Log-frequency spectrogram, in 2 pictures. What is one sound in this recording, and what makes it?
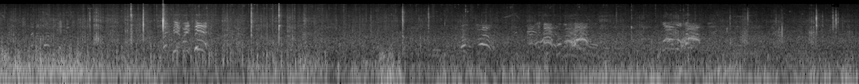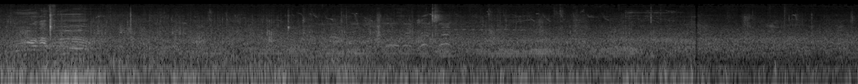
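Horses gallop across grass with thudding hooves.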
